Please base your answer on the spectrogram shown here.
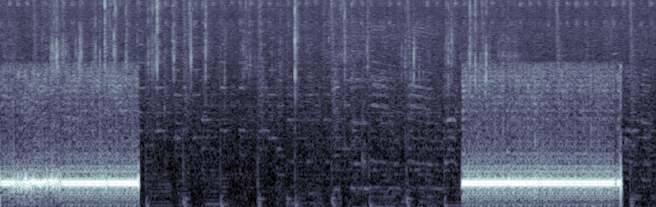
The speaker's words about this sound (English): Let's call him again.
